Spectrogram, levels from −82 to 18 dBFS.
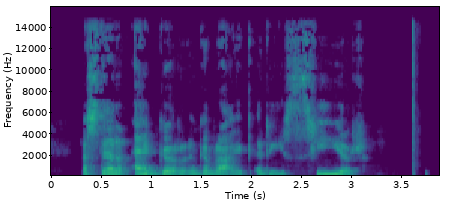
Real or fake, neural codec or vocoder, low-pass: real; none; 14.4 kHz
